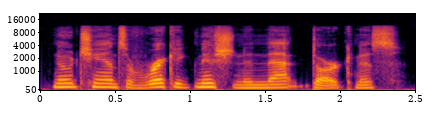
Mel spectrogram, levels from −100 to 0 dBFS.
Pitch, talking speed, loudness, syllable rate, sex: 170 Hz, 170 wpm, -19 LUFS, 5.2 syllables/s, female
